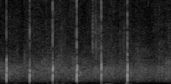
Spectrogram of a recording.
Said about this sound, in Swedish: Ska vi klappa om dem också?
